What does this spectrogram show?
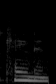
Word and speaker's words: Canaan: final none can not on cannot on is Kanan cannot on is Kanan it's not really supposed to have been Canaan there's no at the beginning of that anywhere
